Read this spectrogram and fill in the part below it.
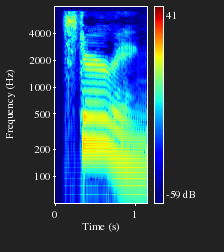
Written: stirring

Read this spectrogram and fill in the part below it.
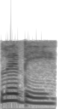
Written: Libby

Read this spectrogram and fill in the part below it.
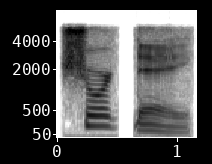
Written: short-day

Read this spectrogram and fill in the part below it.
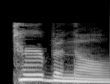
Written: turbinal

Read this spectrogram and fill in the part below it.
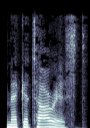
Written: mechitarist

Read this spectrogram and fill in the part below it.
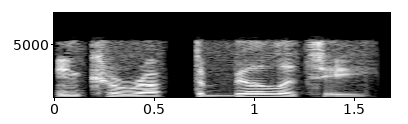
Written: incorruptibility

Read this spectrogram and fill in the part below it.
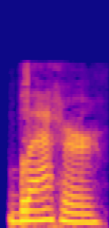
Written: blatterer

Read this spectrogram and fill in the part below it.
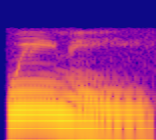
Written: weenie

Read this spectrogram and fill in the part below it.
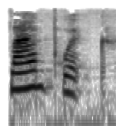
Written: lampwick

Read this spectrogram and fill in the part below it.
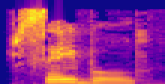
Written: sabled

